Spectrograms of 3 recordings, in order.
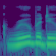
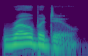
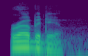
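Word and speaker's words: Roubidoux: Sounds like Rubadoo, Missouri is pronounced Rodu. Robadoo.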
